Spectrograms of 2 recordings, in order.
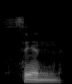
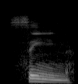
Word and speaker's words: Sin: Let's say we call forth mightily powerfully upon Nana, who is known as Sin, or actually in the way it's actually supposed to be pronounced, Seen.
